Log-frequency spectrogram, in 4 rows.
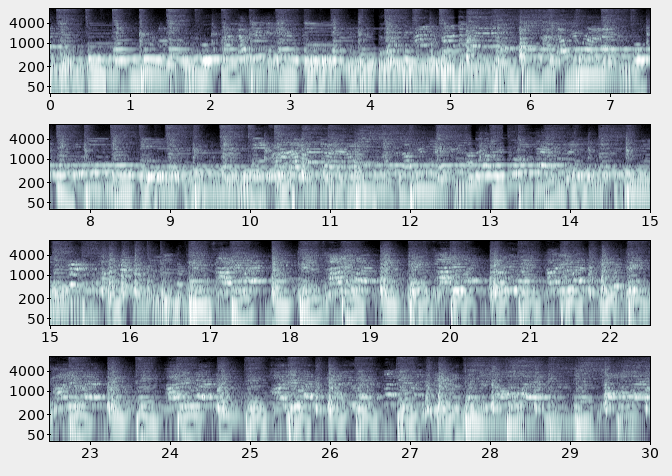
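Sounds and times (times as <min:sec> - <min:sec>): live reggae band playing: 0:00.0 - 0:30.0
repeating bass line: 0:00.0 - 0:30.0
lead singer singing: 0:01.4 - 0:30.0.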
